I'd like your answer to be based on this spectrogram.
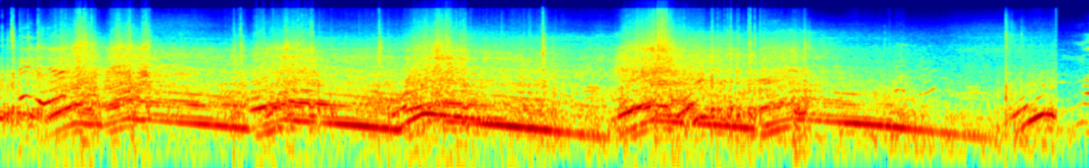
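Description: Cars at a street car meet and cruise rev their engines hard, with repeated rising-and-falling revs roughly every two seconds, loud and close, while a crowd talks and shouts in the background.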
